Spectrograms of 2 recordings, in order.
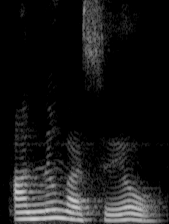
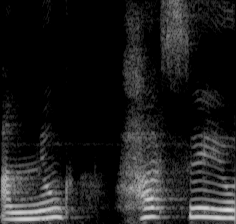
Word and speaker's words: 안녕하세요: तो सबसे पहले हमारे पास है 안녕하세요। 안녕하세요। 안녕하세요 मतलब हेलो हेलो। इसको 안녕 हासेयो ना पढ़ के हम इसको पढ़ेंगे 안녕하세요।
